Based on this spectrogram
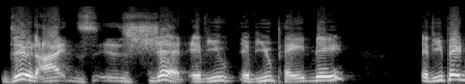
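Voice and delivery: laughing. Real, not acted. Laughing, loud excitement.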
